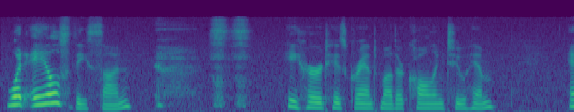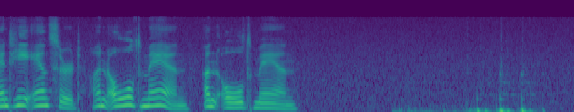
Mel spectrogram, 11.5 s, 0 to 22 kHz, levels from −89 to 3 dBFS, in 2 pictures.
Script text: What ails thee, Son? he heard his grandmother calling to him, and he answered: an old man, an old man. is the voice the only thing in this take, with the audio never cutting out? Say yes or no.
no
